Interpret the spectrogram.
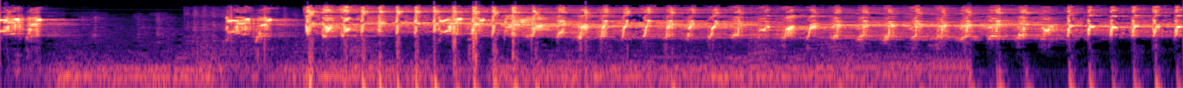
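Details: Lovebird moving from a few sharp calling chirps into ngekek, a long trill: a sustained rapid chattering stream of high buzzy pulses, about six per second, continuing to the end.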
